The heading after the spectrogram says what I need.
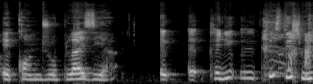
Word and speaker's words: achondroplasia: Yeah, symptom called achondroplasia. Can you please teach me how to say it? Achondroplasia.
